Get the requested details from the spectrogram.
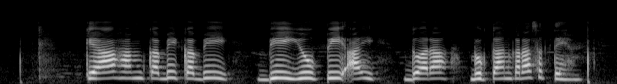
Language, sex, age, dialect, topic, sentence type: Hindi, female, 25-30, Awadhi Bundeli, banking, question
